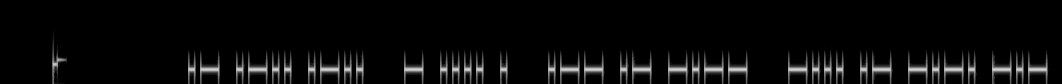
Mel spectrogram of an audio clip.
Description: Morse code, heard as a keyed tone, about 19 wpm, 700 Hz. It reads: ALL THE WAY BACK
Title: Sets of 5 Words Encore 20wpm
